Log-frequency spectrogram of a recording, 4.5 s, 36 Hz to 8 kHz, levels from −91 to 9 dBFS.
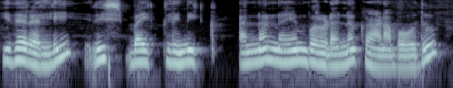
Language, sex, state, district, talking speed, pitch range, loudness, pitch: Kannada, female, Karnataka, Bangalore, 120 wpm, 160-200 Hz, -17 LUFS, 185 Hz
